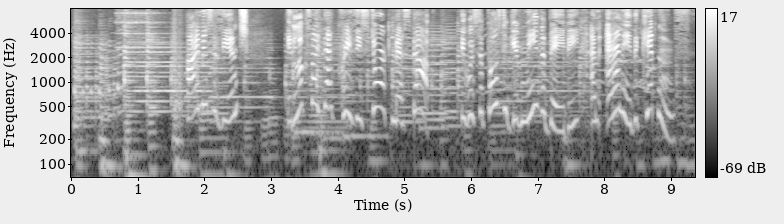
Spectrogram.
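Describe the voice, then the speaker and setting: A woman voicing a bright, chatty, quick-witted little girl in a children's cartoon, telling things in an animated, wisecracking way. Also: very high voice, music in the background, full character voice. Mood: puzzled.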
